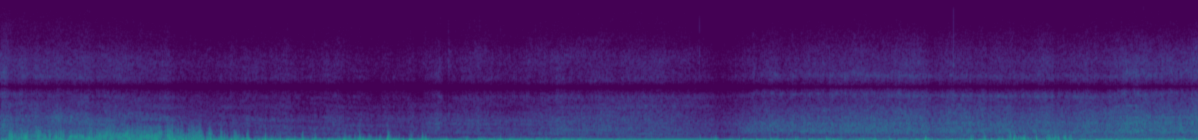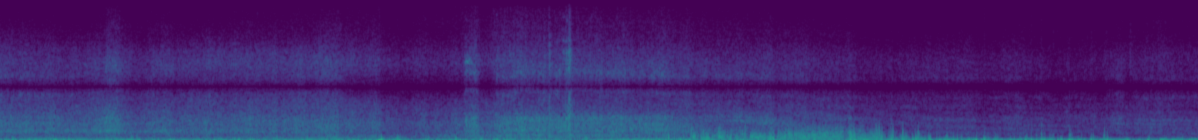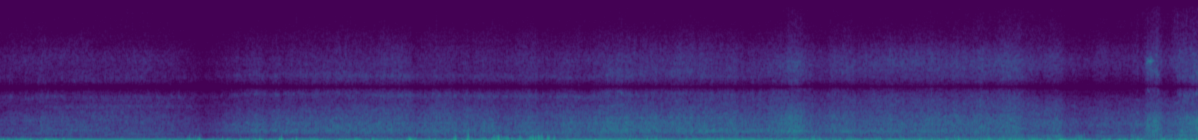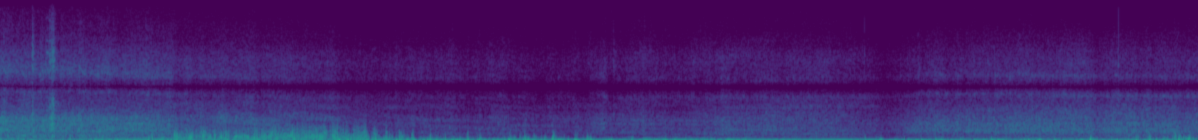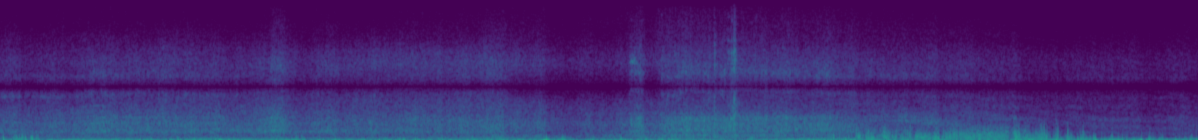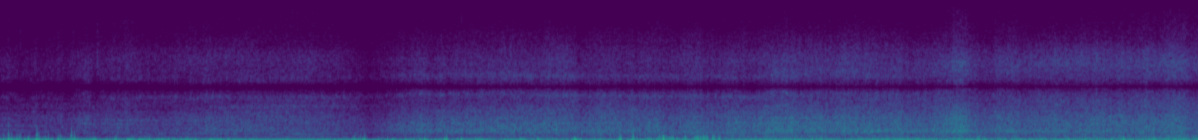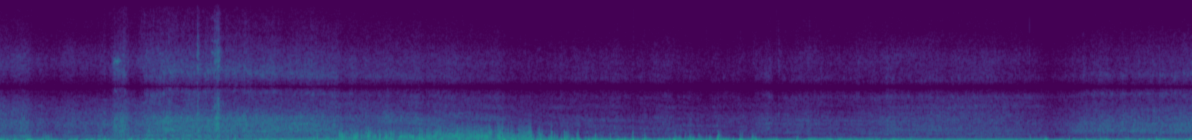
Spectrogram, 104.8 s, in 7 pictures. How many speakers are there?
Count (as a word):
zero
